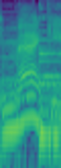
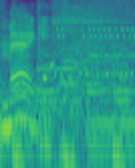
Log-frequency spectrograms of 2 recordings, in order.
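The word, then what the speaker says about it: Maggey: absolutely certain true it does say Maggie but it's spelled wrong her name is Spode mheg ey9 mheg IE sure exactly yes I know that now take a look at this see mheg ey that's how it's spelled victim would not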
